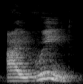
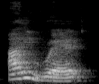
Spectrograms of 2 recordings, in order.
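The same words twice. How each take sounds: First: The vowel is long, like 'reed'. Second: The vowel is short, like 'red'. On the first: The action happens in the present. "I read in present" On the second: The action happened in the past. "I read in the past"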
